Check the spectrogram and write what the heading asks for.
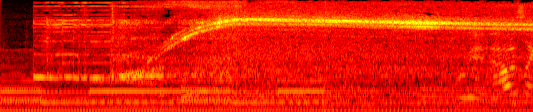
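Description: Electric hub motor in the motorcycle's raised rear wheel spinning up under throttle: a high whine that climbs steeply about a second in, then holds high and sags slowly.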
